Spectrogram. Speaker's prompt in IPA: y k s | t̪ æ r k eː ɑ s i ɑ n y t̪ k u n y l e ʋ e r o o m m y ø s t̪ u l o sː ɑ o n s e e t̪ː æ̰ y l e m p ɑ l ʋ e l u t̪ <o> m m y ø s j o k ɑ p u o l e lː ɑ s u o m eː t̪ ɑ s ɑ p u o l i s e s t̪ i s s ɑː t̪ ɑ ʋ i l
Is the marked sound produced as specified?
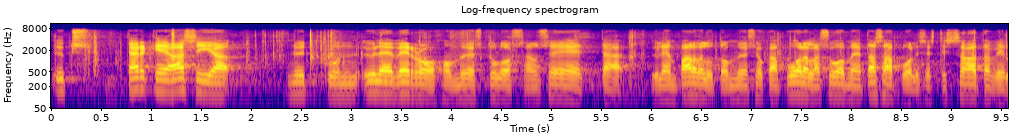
yes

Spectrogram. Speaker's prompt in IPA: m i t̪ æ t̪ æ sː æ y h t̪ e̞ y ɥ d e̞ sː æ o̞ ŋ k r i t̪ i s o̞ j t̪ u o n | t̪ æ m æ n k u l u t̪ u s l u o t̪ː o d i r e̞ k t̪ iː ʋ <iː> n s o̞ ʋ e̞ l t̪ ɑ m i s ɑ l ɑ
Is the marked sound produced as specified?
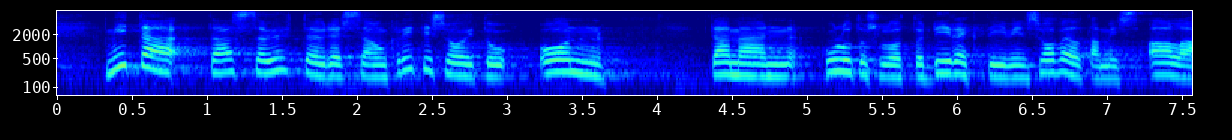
no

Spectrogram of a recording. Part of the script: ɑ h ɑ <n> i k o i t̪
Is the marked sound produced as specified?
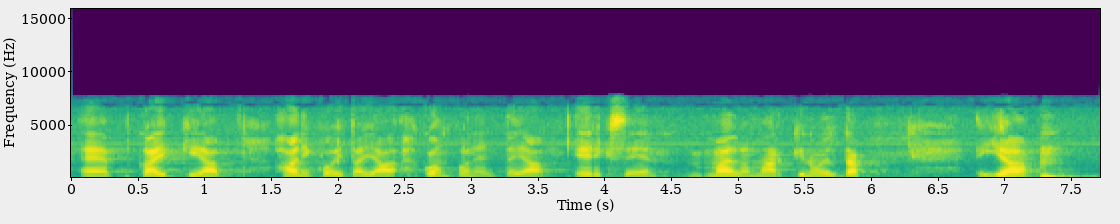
yes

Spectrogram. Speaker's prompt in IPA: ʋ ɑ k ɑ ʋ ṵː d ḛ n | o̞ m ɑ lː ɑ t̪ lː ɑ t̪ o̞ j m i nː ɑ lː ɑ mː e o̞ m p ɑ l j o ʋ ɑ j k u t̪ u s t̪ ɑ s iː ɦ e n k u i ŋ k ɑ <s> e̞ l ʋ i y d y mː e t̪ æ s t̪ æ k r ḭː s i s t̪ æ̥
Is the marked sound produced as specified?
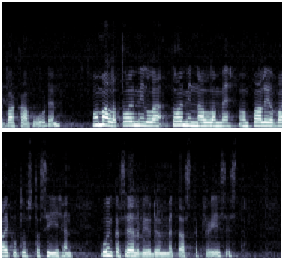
yes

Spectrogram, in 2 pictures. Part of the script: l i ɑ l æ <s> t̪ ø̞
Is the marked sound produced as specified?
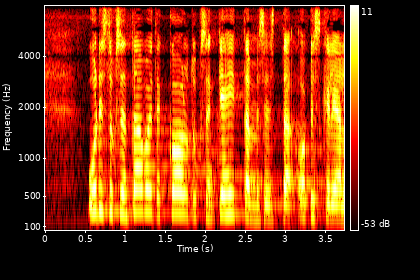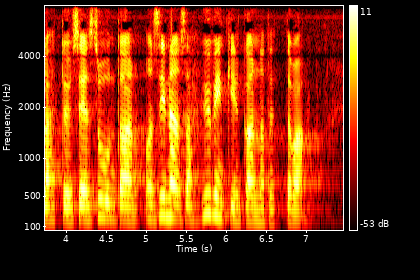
no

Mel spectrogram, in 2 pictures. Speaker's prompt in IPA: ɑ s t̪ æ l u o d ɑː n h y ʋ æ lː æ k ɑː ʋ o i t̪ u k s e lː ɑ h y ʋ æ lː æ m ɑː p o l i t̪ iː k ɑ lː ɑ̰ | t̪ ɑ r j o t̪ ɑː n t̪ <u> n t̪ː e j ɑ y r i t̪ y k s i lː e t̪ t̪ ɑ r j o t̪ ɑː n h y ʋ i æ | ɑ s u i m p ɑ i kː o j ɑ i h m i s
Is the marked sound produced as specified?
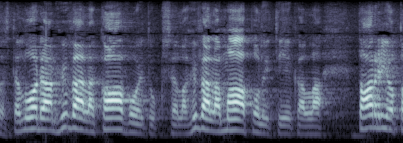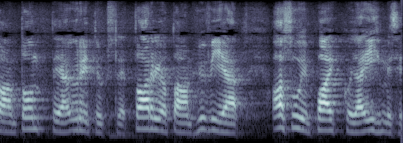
no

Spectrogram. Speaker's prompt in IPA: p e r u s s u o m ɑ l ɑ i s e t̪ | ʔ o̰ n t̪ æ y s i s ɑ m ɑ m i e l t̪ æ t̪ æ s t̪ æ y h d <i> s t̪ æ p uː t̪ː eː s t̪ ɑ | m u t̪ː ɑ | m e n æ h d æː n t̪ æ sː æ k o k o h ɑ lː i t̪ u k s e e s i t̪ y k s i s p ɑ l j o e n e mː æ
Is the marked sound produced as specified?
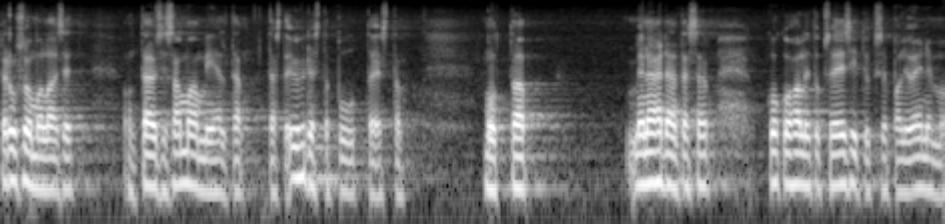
no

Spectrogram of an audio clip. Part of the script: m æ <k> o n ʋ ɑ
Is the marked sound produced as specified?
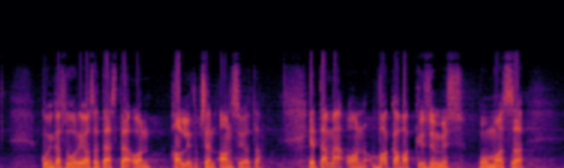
no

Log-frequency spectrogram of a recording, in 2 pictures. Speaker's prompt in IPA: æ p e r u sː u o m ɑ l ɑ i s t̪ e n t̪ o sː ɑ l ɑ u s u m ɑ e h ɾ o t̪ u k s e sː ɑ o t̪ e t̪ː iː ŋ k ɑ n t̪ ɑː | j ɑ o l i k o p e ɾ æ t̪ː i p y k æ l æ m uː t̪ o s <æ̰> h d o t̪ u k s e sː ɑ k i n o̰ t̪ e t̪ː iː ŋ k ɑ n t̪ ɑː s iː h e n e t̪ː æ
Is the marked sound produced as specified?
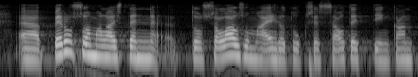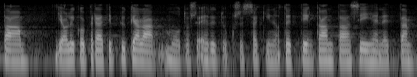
no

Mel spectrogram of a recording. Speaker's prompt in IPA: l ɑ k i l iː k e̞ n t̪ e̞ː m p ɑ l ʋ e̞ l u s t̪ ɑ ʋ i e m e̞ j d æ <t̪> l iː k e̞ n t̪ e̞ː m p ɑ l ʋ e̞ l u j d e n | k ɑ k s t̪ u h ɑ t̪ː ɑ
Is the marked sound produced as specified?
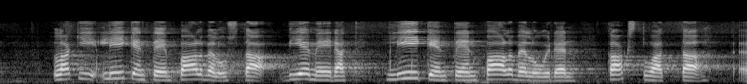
yes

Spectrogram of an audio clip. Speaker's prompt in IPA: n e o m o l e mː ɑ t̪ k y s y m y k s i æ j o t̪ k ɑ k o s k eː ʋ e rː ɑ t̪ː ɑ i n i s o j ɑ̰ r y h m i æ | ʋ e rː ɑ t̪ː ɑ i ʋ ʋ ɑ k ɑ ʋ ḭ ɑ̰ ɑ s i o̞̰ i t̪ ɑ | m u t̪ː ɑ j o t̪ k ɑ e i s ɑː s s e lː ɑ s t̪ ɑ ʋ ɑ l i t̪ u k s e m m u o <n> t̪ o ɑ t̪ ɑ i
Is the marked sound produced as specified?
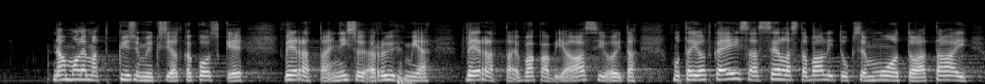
no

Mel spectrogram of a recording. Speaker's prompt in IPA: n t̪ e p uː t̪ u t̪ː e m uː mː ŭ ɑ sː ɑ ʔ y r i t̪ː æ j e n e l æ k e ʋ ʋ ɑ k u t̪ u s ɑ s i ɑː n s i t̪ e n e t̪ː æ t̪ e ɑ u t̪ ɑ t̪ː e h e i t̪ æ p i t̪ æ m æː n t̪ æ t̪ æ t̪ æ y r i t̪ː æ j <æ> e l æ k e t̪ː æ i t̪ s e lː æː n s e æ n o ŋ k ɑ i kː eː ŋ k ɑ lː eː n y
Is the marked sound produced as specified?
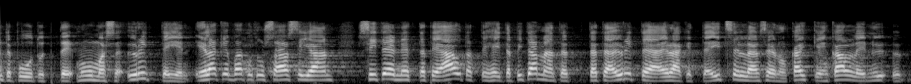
yes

